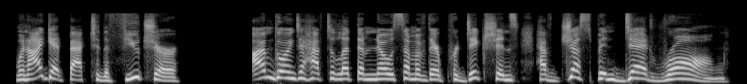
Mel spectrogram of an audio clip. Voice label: upset; nadia; fertig classic games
